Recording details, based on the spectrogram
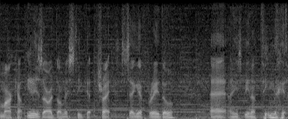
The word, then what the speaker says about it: Segafredo: Is that how you pronounce Segafredo.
